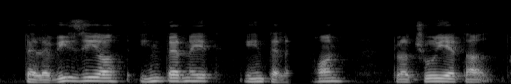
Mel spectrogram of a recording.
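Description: From 2.87 to 3.11 s the speech breaks off. A buzzy copy of the last sound carries on and fades, then near-silence remains. This is likely a long network dropout. About 0.22 s of audio never arrives, and speech resumes without it.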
